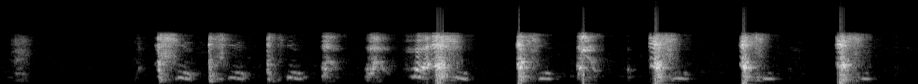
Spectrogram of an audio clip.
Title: Rapid Sneezing Attack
